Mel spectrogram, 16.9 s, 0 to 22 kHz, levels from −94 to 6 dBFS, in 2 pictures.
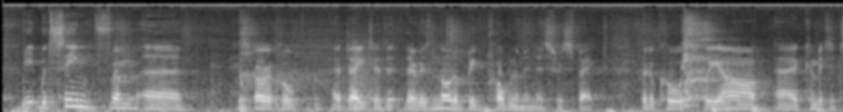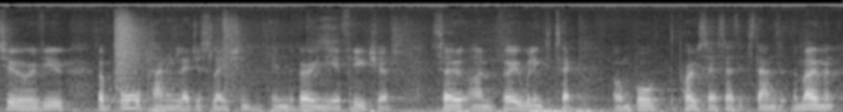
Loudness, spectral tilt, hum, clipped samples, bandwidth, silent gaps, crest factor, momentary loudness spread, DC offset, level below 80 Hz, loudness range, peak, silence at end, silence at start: -17 LUFS; -5.5 dB/octave; none; under 0.1%; 19.5 kHz; none; 16 dB; 9 LU; under 0.1%; -30 dBFS; 3 LU; 0 dBFS; 0 s; 0 s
